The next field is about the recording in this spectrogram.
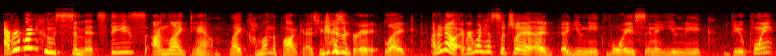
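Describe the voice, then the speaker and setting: A woman with a bright, forward voice at middle pitch co-hosts a podcast. Her chat is casual, slangy and laid-back, with a jokey streak. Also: sing-song, normal speed, few pauses. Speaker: podcast co-host.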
